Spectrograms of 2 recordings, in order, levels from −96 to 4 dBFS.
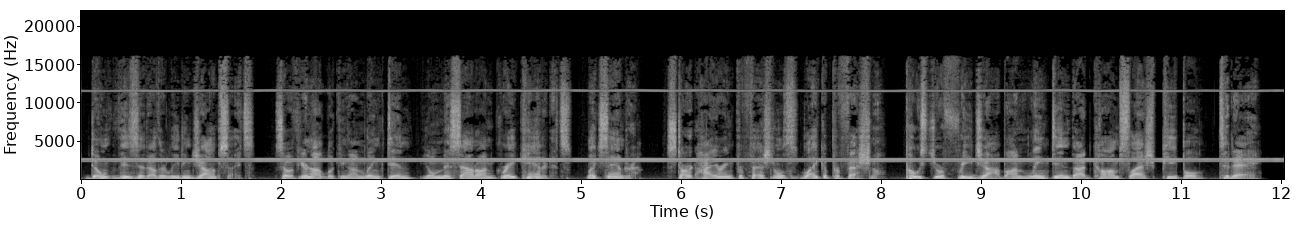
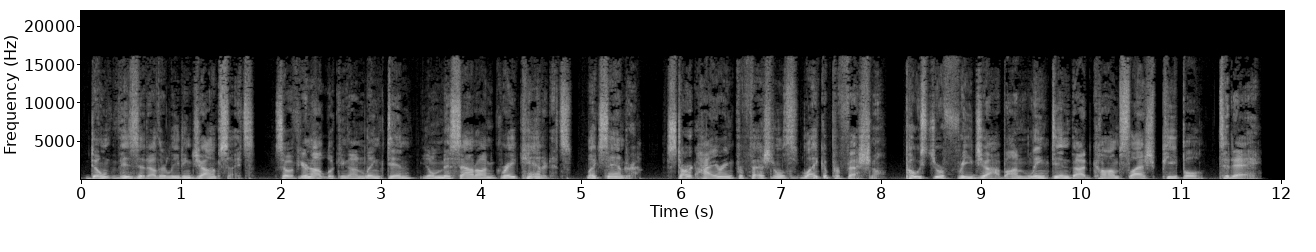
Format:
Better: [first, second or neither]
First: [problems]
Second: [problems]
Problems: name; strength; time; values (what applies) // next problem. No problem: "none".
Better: second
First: high-pitched whine; loud; throughout; 2.5 kHz, 9 dB below the speech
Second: none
